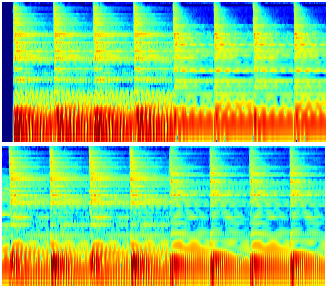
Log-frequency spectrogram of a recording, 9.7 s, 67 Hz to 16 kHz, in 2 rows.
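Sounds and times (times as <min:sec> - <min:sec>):
guitar playing G major chord exercises: 0:00.2 - 0:09.7.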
